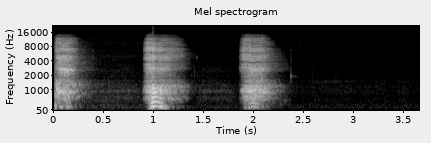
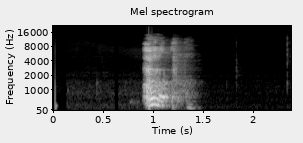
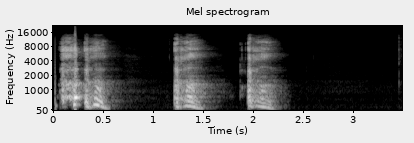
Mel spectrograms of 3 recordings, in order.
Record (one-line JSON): {"exhalation_length": "3.7 s", "exhalation_amplitude": 32703, "exhalation_signal_mean_std_ratio": 0.34, "cough_length": "2.4 s", "cough_amplitude": 31836, "cough_signal_mean_std_ratio": 0.27, "three_cough_length": "3.5 s", "three_cough_amplitude": 32767, "three_cough_signal_mean_std_ratio": 0.34, "survey_phase": "beta (2021-08-13 to 2022-03-07)", "age": "65+", "gender": "Male", "wearing_mask": "No", "symptom_runny_or_blocked_nose": true, "smoker_status": "Ex-smoker", "respiratory_condition_asthma": false, "respiratory_condition_other": false, "recruitment_source": "REACT", "submission_delay": "2 days", "covid_test_result": "Negative", "covid_test_method": "RT-qPCR", "influenza_a_test_result": "Negative", "influenza_b_test_result": "Negative"}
